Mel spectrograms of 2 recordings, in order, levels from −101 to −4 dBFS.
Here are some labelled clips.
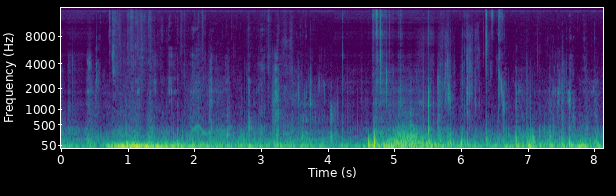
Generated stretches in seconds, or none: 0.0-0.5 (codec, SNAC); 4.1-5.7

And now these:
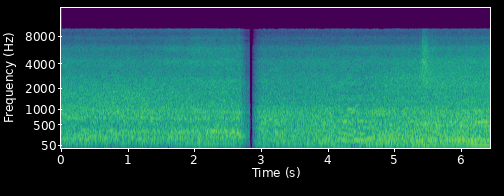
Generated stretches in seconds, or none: 4.1-4.7 (codec, SNAC)

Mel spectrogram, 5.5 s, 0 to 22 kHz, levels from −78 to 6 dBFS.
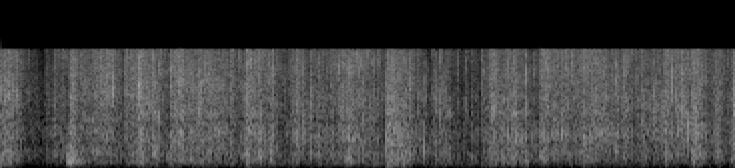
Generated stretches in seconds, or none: none

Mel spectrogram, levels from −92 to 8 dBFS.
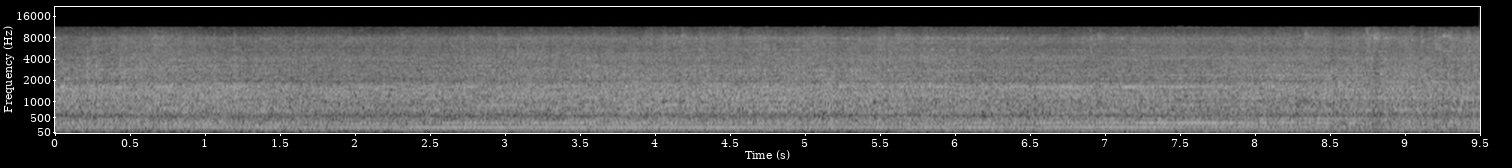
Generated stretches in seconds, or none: none

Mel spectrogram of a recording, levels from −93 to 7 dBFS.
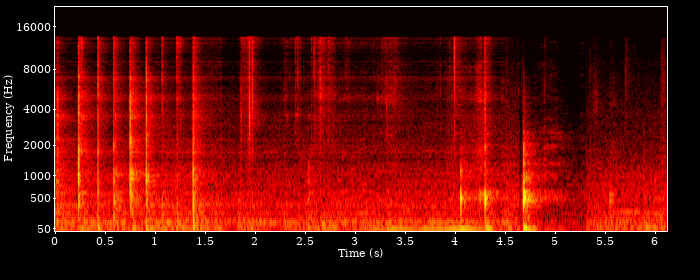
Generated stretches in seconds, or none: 0.0-4.5 (codec, SNAC)

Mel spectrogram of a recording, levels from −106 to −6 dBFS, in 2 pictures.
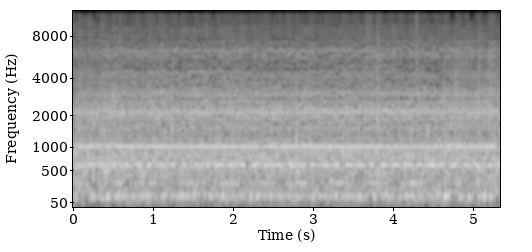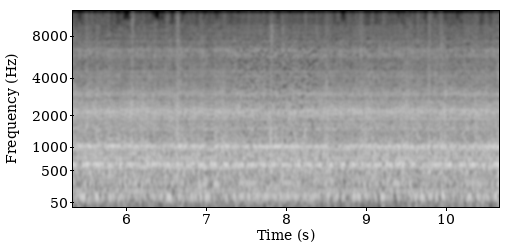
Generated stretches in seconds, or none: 0.0-0.5 (vocoder, Vocos); 4.6-7.4; 8.4-10.7

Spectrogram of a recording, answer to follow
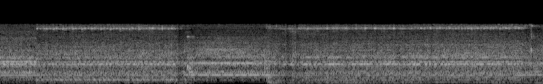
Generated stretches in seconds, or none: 1.4-4.1 (autoencoder, DAC-VAE)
